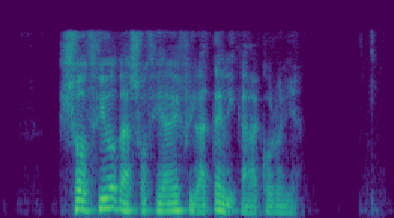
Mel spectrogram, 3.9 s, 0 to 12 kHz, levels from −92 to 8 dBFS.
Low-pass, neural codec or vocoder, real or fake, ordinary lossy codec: 7.2 kHz; codec, 16 kHz, 4.8 kbps, FACodec; fake; MP3, 64 kbps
